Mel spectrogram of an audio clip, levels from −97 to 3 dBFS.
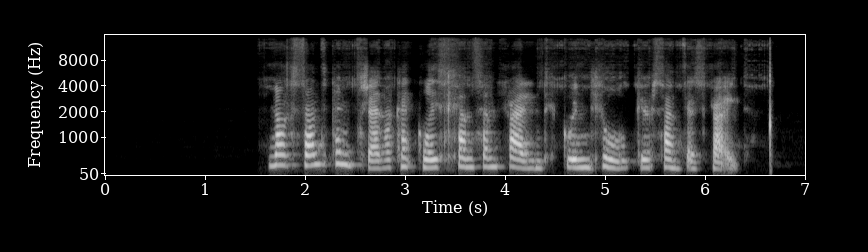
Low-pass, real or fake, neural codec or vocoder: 14.4 kHz; fake; codec, 32 kHz, 1.9 kbps, SNAC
